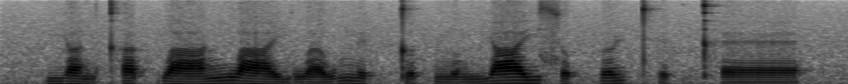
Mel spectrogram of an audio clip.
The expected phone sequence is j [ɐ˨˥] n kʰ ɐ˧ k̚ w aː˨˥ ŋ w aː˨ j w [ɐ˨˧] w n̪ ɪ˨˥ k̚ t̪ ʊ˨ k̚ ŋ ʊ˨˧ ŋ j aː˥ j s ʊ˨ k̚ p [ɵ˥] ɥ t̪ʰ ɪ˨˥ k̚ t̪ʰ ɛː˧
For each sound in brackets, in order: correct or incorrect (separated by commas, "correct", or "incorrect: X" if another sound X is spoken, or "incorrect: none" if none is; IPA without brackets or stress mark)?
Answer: incorrect: ɐ˨˩, incorrect: ɐ˨˥, correct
